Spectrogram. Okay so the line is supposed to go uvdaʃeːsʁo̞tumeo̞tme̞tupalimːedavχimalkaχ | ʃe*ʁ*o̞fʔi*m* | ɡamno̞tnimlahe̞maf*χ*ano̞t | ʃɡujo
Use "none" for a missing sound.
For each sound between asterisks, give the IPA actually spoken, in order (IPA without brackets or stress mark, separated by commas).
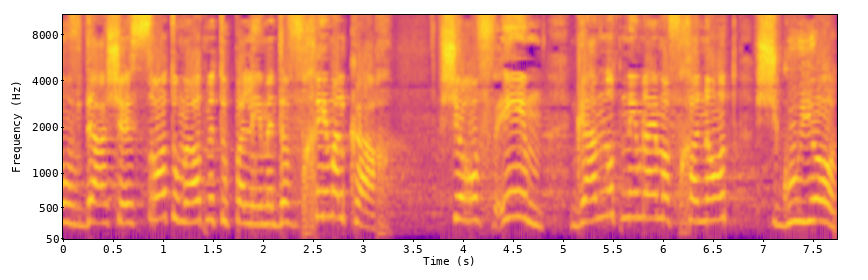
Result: ʁ, m, χ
